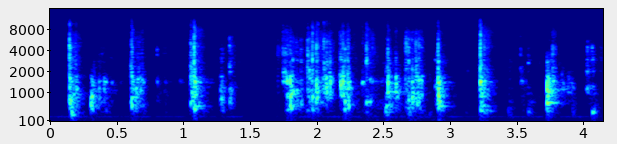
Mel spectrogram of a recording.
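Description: Irregular run of small clicks and taps from a paintbrush being rinsed and knocked against a water cup, over a faint steady hum.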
